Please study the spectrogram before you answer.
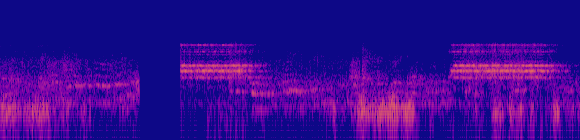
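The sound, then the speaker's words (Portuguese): Telephone ringing tone signals an incoming call on the line during a phone conversation, heard as two long bursts of steady, bright ringing separated by quieter stretches with voices in between. “Ah, pensei que tinha caído, que tá tocando, tá entrando outra ligação na linha.”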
